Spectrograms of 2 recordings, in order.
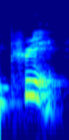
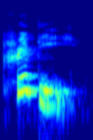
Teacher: in the southern part of the United States, we have a tendency to change that eh to a short I sound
